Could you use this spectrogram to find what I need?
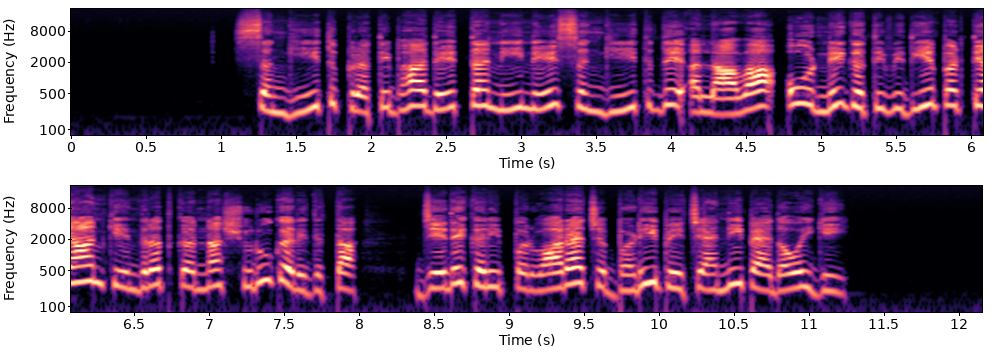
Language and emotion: Dogri, fearful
